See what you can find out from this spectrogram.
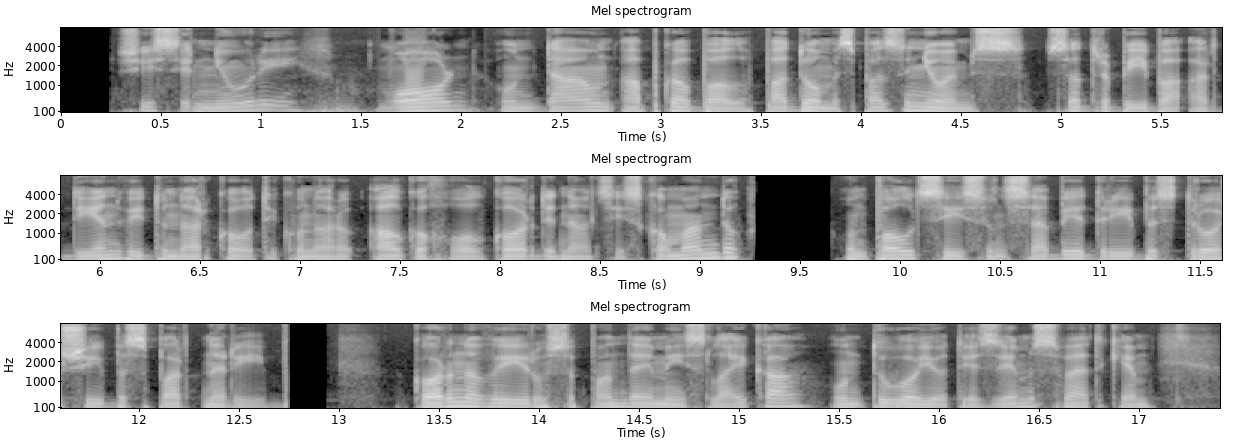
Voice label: Alcohol Awareness Latvian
